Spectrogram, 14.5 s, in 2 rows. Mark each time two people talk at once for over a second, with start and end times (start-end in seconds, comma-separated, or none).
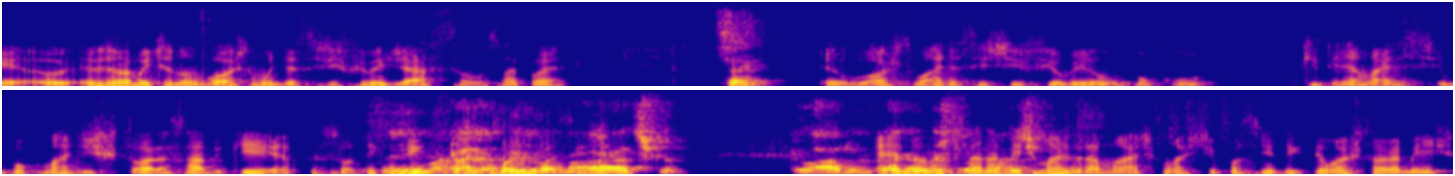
9.1-10.5, 11.6-12.8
